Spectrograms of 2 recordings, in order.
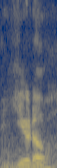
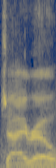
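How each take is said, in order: First: It is said with the original-language pronunciation. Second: It is said with an English-style pronunciation. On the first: "you pronounce them from the language" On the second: "that is the correct English pronunciation"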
